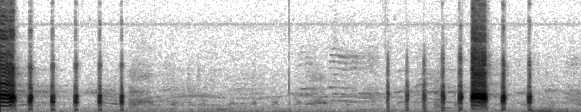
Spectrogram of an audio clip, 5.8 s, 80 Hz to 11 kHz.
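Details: Red junglefowl, 16 December 2021, giving two bouts of rapid clipped clucks separated by about two and a half seconds of silence, each bout including a loud harsh note.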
